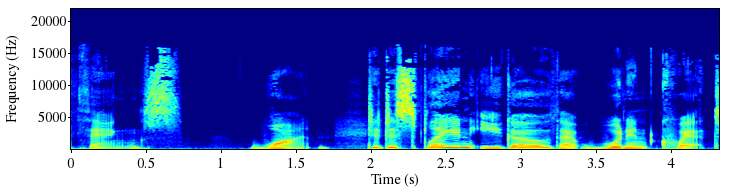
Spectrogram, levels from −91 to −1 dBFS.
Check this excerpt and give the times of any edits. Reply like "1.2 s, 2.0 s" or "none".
none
